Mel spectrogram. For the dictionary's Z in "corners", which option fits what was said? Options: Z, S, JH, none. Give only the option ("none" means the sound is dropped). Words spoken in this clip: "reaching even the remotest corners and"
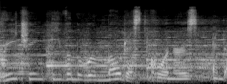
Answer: Z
